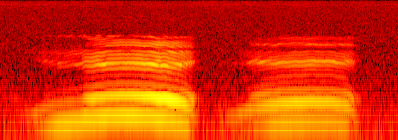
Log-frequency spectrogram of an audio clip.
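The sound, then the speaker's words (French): A large cow moos twice, two long, loud, harmonic calls of about one and a half seconds each, separated by a short pause, with no other sounds. “Elle rencontre une grande vache,”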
